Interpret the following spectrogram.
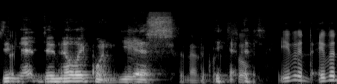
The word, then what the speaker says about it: Deniliquin: How do you pronounce that? Deniliquin, yes.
